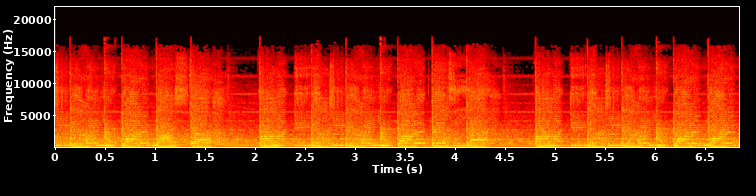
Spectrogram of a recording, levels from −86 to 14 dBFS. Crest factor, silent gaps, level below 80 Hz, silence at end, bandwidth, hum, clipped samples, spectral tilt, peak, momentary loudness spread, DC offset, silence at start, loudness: 14 dB; none; -34 dBFS; 0 s; 17.5 kHz; none; under 0.1%; -3.5 dB/octave; -2 dBFS; 3 LU; under 0.1%; 0 s; -15 LUFS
